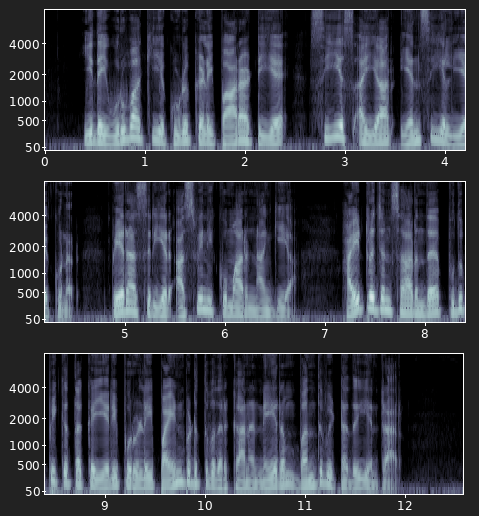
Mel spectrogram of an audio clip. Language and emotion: Tamil, neutral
